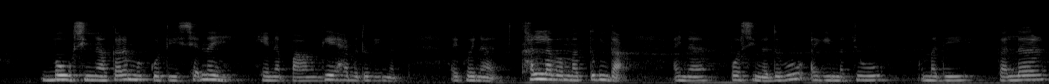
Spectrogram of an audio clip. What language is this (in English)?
Manipuri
